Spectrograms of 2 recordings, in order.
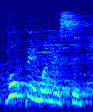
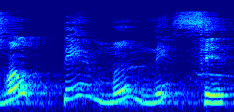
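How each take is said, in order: First: Said in the usual way. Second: "vão permanecer" slowly, syllable by syllable; emphatic, drawn out. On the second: Real, not acted. Preacher promising lasting fruit, "permanecer" broken into slow syllables. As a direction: stretch out each syllable of "permanecer".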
